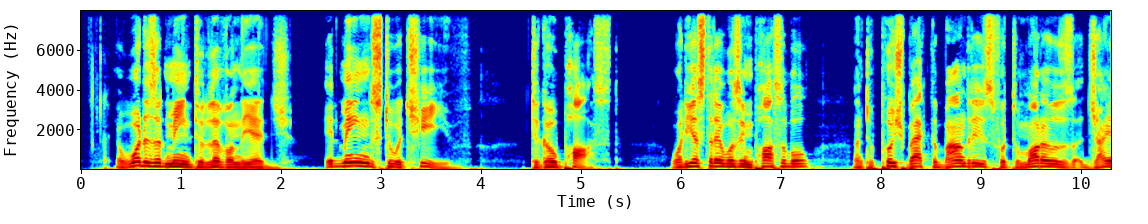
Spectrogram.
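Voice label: english south african male commercial; voice demos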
